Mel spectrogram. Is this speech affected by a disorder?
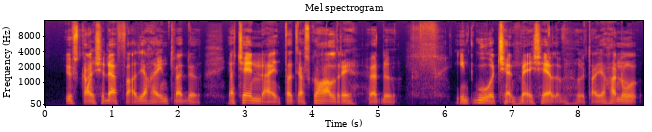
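Yes: cerebral palsy; congenital, born two months premature at 1.69 kg, underdeveloped lungs, electric wheelchair user, cannot run, childhood habilitation courses at Folkhälsan; uses wheelchair.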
